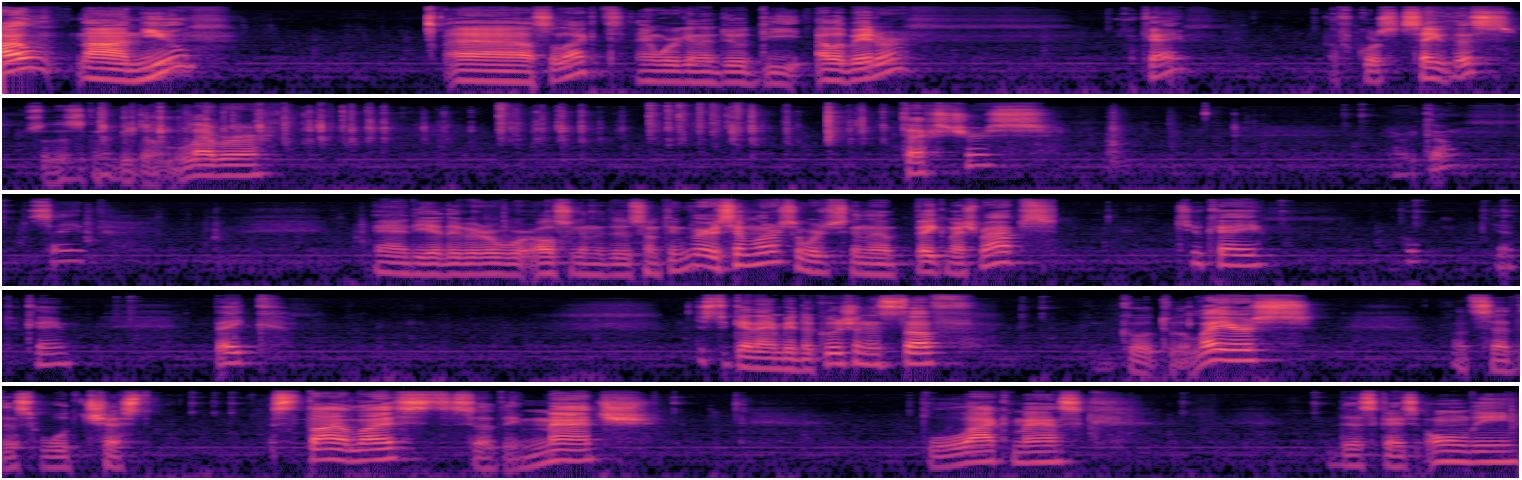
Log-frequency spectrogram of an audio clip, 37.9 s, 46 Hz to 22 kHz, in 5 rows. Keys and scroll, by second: 8.0-11.6 typing, 35.3 4, 37.3 1.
